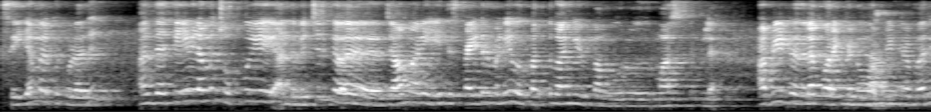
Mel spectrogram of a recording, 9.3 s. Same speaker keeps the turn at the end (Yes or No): Yes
